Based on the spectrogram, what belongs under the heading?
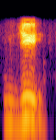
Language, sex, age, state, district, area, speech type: Urdu, male, 30-45, Delhi, North West Delhi, urban, conversation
